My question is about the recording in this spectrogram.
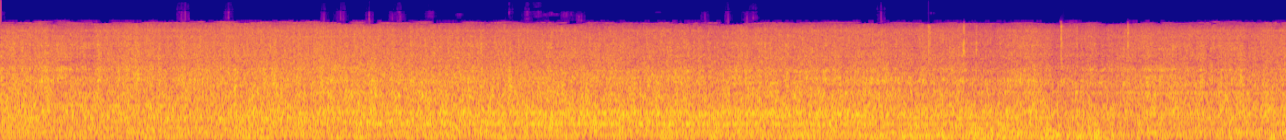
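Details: Subaru WRX at idle: steady harsh grinding from around the timing belt cover area, passenger side, no clear rhythm; cause not yet pinned down.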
